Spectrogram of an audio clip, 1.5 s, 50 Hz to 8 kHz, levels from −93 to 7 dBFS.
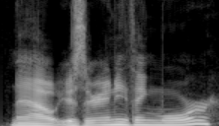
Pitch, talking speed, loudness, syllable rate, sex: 145 Hz, 205 wpm, -18 LUFS, 6.0 syllables/s, male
